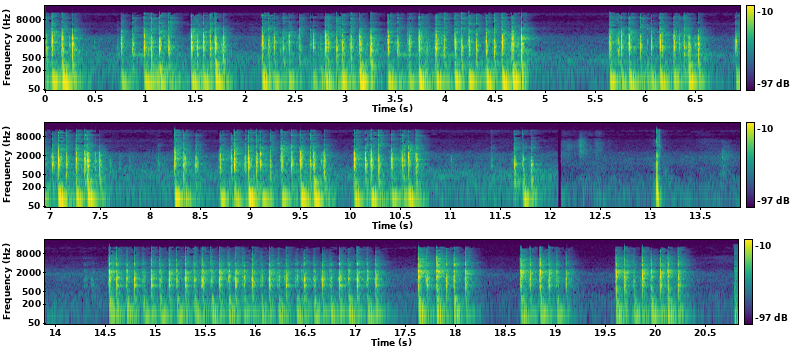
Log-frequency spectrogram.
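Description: Rapid bursts of typing on a mechanical keyboard fitted with optical red linear switches, clattering in dense runs separated by short pauses, close and clear with no talking.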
